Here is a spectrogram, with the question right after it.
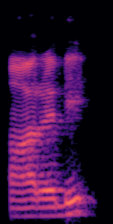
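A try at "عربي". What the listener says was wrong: You don't have to elongate the a. It's just Arabic. A is not a double A. The first A stands for the a.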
